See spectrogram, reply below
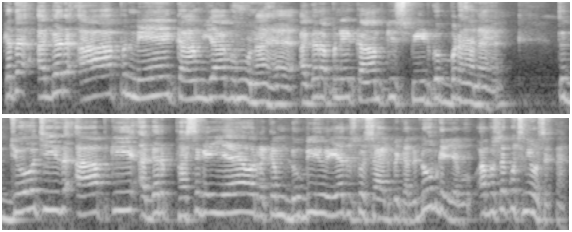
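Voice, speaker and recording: A man's voice: high-pitched, a bit bright, roomy sound, a little hiss or hum. A man presenting a book summary as an informal lecture, explaining in plain terms and often checking in with the listener.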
